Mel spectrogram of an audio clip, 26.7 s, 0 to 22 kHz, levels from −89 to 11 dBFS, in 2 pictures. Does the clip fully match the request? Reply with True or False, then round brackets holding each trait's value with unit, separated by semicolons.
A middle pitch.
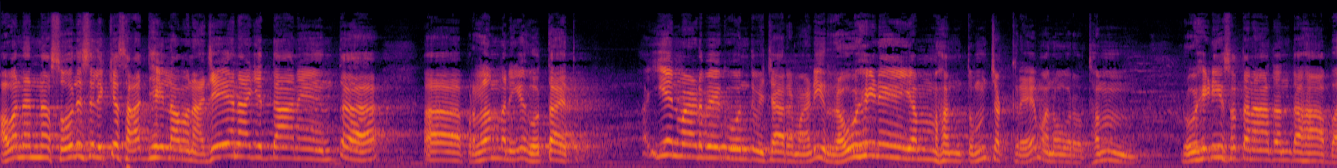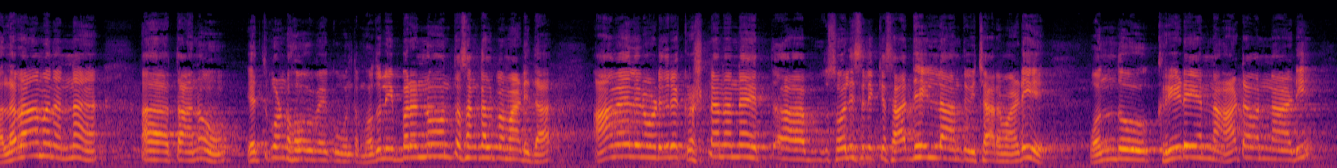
False (235 Hz)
